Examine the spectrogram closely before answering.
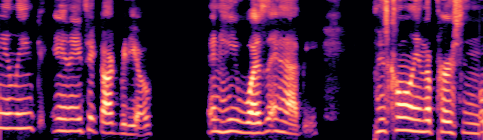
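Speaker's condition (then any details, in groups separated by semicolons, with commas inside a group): Cerebral palsy, spastic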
